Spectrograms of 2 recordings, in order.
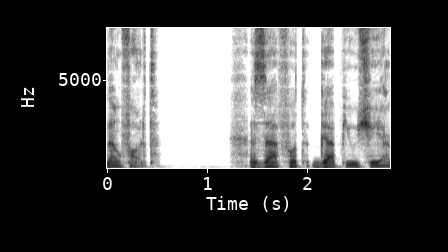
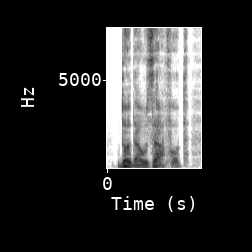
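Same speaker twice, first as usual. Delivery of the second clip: plain reading voice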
